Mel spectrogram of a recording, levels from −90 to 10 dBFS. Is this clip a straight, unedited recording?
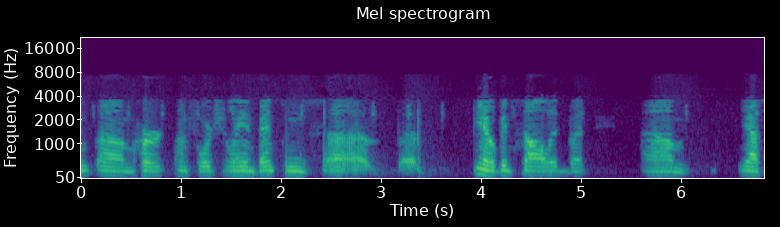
yes; 0 cuts

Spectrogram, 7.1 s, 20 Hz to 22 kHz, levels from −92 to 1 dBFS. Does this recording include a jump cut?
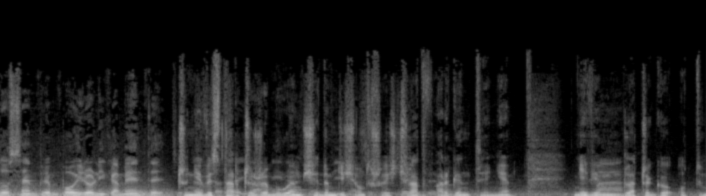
yes; 1 cut; at 1.7 s

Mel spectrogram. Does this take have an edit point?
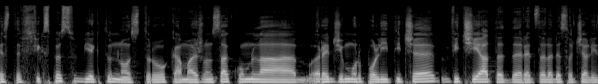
yes; 2 cuts; at 3.1 s, 4.4 s

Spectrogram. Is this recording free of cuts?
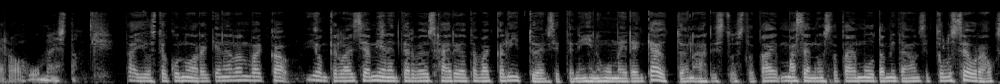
yes; 0 cuts

